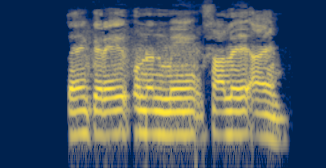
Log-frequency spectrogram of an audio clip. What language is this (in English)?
Sindhi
